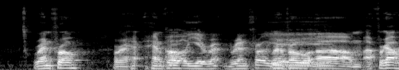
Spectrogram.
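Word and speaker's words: Renfrow: Oh yeah, Renfro. Yeah, Renfro. Yeah. I forgot who the other. How do you pronounce it?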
